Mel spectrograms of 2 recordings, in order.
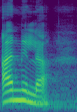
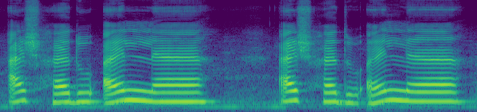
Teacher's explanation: नून कट जाता है, अलिफ लाम से मिल जाता है, अशहदु अल्ला, अशहदु अल्ला, ये है अशहदु अल्ला।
